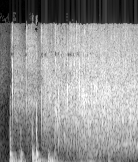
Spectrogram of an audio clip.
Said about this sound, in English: That's the MacBook Air team applauding right there.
